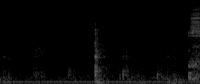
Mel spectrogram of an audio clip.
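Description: Quiet room with a low steady hum and one small click about a second in, as a hand handles the magnetic darts stuck in a dartboard.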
